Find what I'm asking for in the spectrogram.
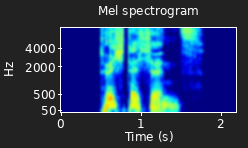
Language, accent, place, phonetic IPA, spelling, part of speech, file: German, Germany, Berlin, [ˈtœçtɐçəns], Töchterchens, noun, De-Töchterchens.ogg
- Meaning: genitive singular of Töchterchen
